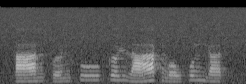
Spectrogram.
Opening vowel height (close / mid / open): open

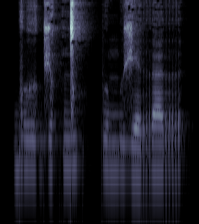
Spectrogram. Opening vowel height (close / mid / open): mid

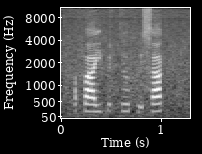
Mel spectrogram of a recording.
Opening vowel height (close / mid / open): open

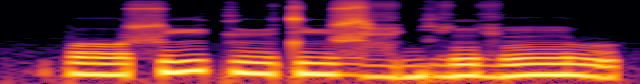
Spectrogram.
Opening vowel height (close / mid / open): mid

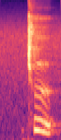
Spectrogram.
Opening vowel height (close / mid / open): close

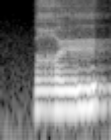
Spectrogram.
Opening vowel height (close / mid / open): close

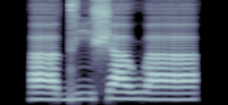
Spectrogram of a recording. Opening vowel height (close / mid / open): open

